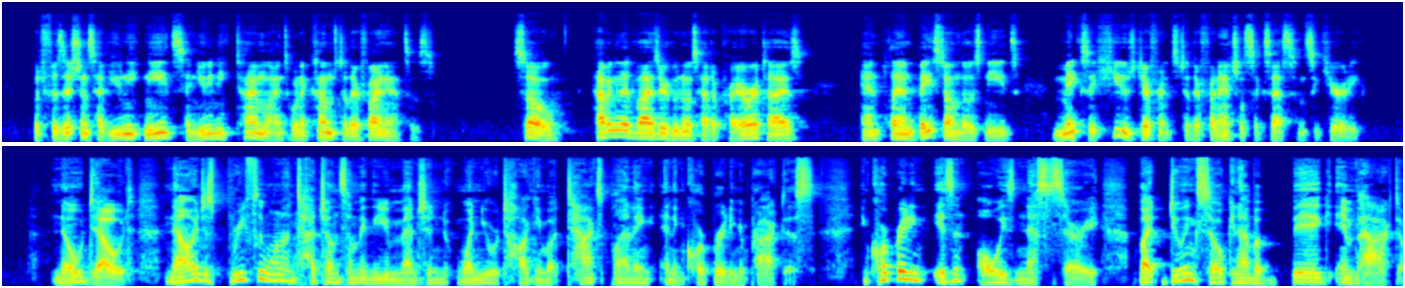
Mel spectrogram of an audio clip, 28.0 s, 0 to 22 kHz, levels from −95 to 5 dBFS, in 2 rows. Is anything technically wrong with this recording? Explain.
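No, there are no technical faults.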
